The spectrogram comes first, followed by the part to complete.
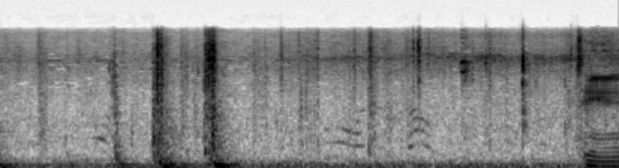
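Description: Steady low background rumble with a few sharp knocks: one at the start, two about a second and a second and a half in, then fainter clicks.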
